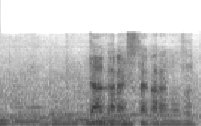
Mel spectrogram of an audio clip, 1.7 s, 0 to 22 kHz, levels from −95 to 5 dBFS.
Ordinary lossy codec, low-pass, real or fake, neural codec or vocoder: none; 7.2 kHz; fake; codec, 44.1 kHz, 7.8 kbps, Pupu-Codec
